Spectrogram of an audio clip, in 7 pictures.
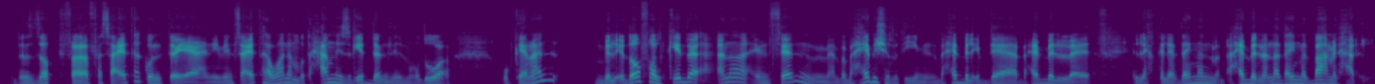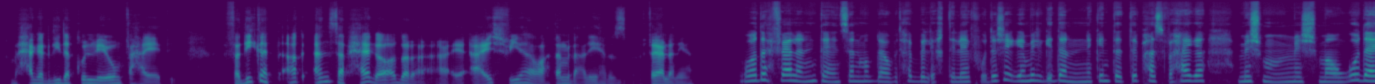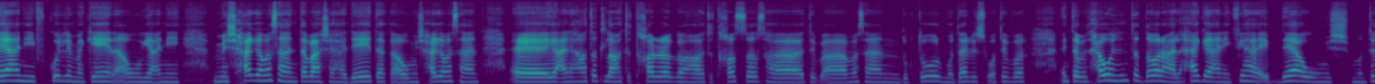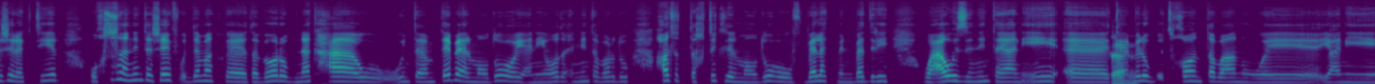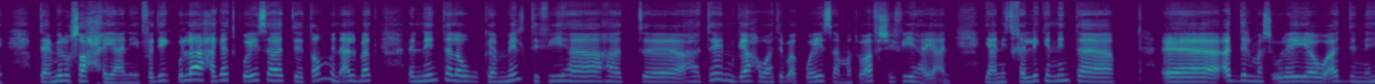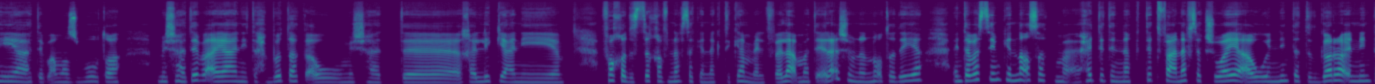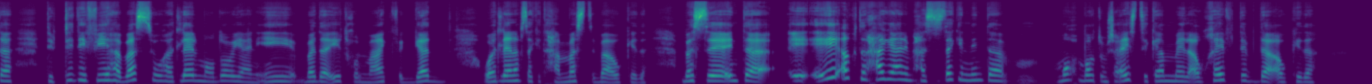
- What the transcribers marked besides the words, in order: in English: "الRoutine"; in English: "whatever"
- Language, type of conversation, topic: Arabic, advice, إزاي أتعامل مع فقدان الدافع إني أكمل مشروع طويل المدى؟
